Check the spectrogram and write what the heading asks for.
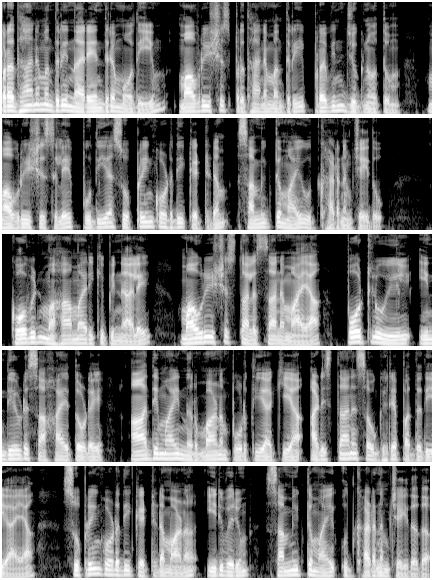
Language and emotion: Malayalam, neutral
